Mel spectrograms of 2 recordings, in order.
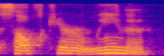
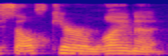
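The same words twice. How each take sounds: First: It is said with a non-American pronunciation. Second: It is said with an American pronunciation. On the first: Someone else said it this way. "interesting he said South Carolina" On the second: This is how Americans say it. "it's actually South Carolina in American English"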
